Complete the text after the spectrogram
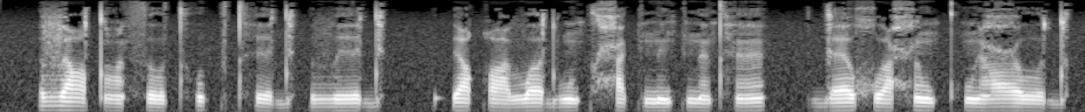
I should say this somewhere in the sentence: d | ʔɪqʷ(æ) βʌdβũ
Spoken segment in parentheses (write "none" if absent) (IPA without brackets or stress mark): æ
